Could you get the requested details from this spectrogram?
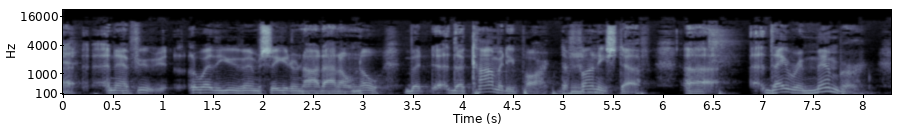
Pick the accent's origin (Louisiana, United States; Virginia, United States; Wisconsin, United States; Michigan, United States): Virginia, United States; Big Stone Gap; born there; also born or lived in Memphis; now in North Carolina, United States; I was born in Big Stone Gap, Virginia. That's up in the mountains. And then lived most of my adult life in Memphis, where my dad pastored a big church there.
